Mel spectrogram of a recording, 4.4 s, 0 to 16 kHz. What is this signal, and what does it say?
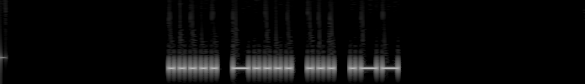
Morse code, heard as a keyed tone, about 30 wpm, 690 Hz. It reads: 56SW
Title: Four Challenging Letter-Number Combinations 30wpm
